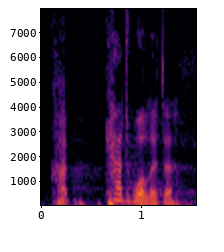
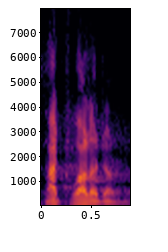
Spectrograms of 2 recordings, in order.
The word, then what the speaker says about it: Cadwalladr: We have Madam Carole, I don't know how to pronounce it. Cadwalladr. Cadwalladr, okay.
